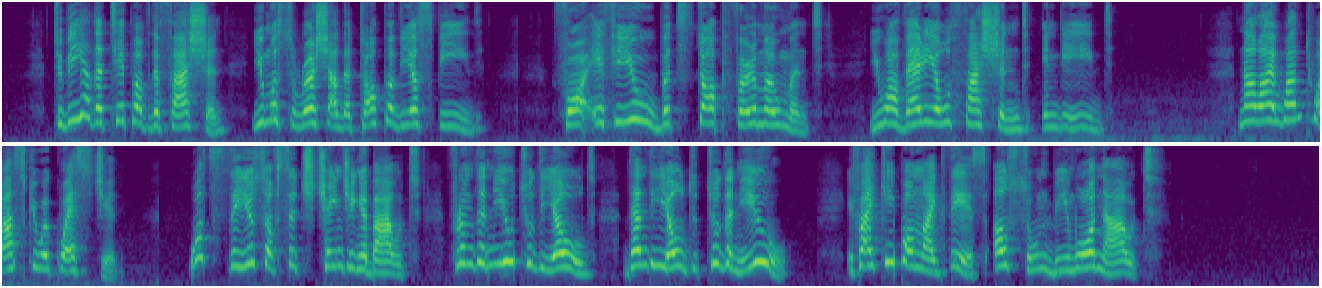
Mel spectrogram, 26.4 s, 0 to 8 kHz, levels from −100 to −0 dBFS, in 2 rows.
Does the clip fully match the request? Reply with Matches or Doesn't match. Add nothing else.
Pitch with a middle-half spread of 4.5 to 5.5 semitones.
Matches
